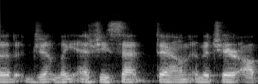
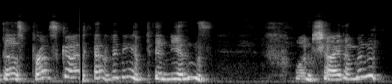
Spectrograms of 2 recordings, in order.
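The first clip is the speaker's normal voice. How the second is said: high voice. Acted. High joking voice.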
